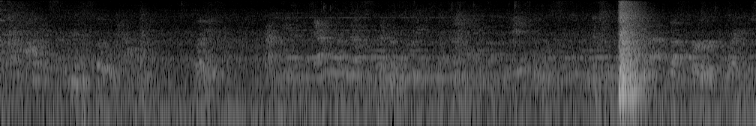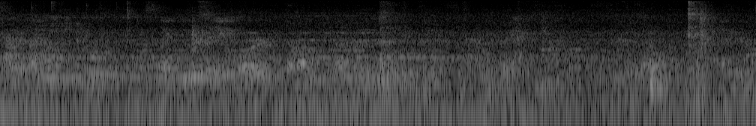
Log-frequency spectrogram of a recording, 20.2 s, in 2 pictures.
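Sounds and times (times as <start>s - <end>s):
murmur of talk in a Hazelwood coffeehouse: 0.0s - 20.1s
soft music: 3.4s - 17.4s.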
